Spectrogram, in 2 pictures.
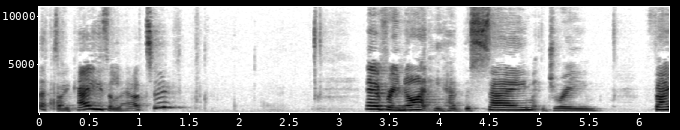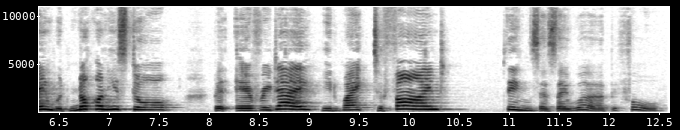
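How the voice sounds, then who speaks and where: A woman reading a children's storybook aloud as a pre-school teacher, expressive and sing-song, pausing to ask her young listeners questions. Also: on the high side. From Wales.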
